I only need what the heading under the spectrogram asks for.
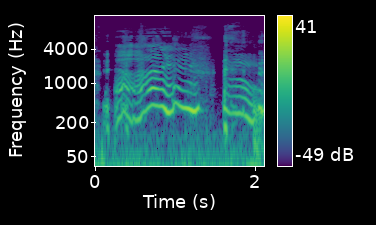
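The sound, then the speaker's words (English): A voice imitates a toddler trying not to cry, with a long, wavering, whimpering wail that rises and falls in pitch, a short pause, then a second strained whimper. “I would probably do that toddler cry where I'm trying not to cry.”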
